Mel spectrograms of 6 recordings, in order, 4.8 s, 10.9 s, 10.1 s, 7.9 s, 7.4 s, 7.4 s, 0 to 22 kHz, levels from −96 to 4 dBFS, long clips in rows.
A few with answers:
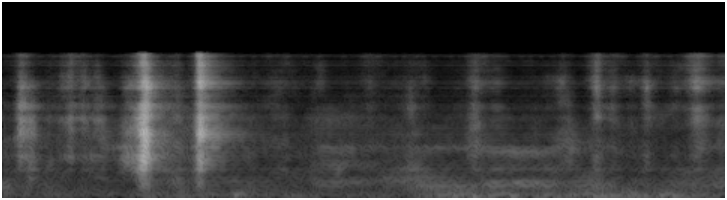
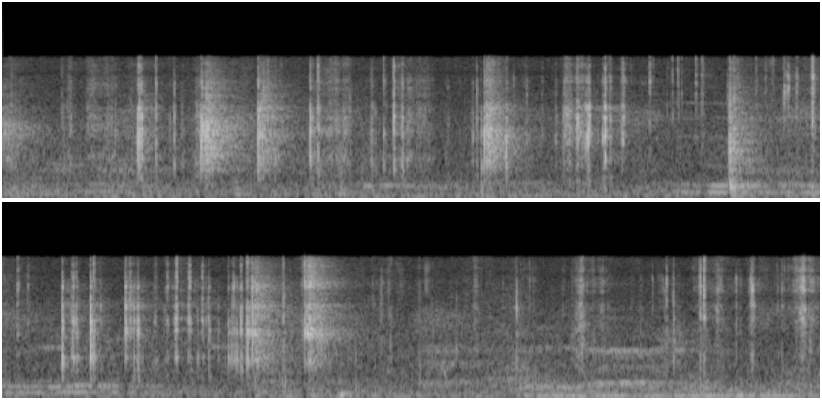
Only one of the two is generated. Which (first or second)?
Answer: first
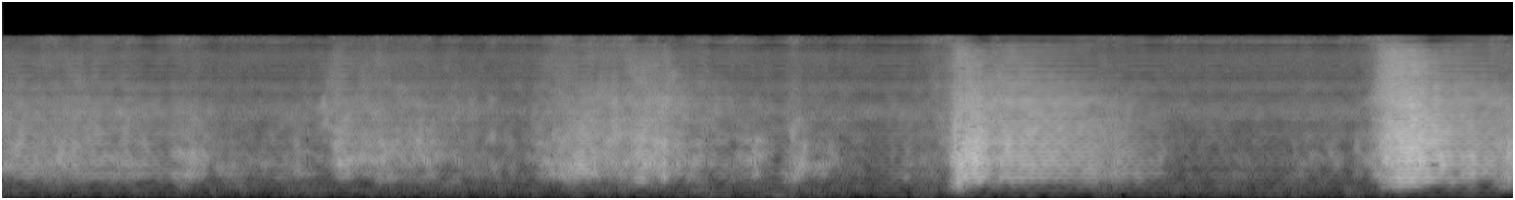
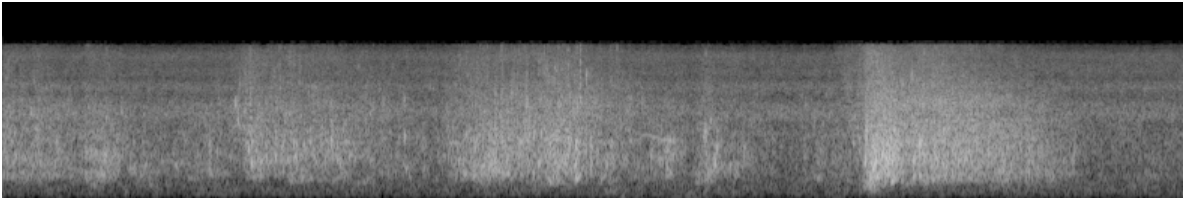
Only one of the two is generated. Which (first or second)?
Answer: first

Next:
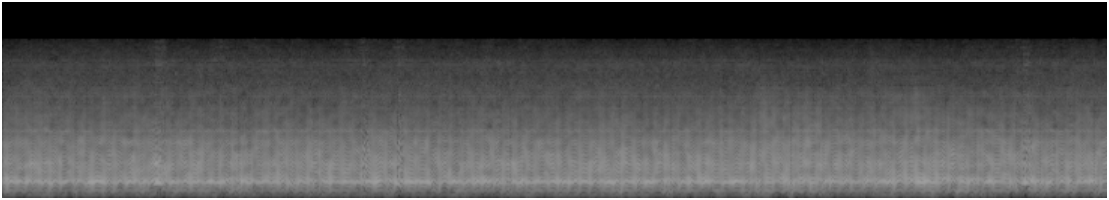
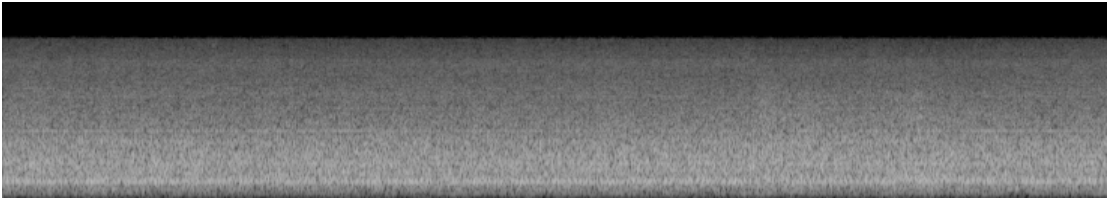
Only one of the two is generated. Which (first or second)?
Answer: first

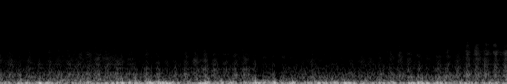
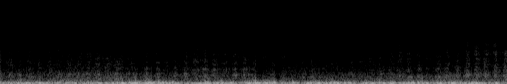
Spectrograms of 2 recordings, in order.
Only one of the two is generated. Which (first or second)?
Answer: first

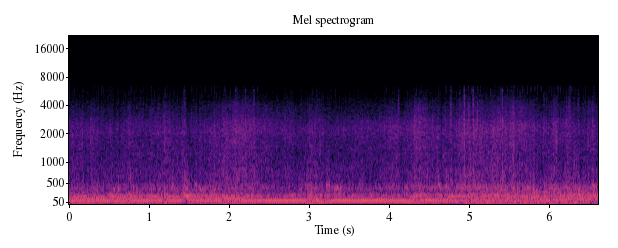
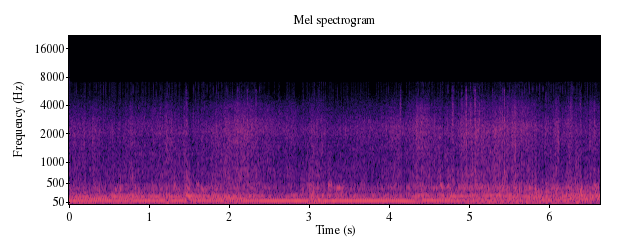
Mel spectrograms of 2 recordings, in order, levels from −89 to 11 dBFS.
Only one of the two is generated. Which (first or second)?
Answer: first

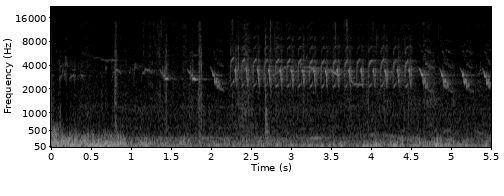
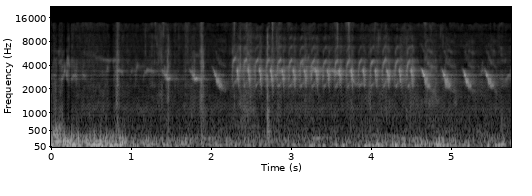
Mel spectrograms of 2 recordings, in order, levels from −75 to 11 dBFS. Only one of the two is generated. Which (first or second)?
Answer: second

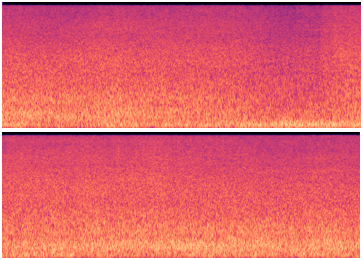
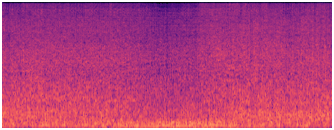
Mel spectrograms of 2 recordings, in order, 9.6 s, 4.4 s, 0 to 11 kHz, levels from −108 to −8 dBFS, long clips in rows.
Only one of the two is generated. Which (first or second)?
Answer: second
